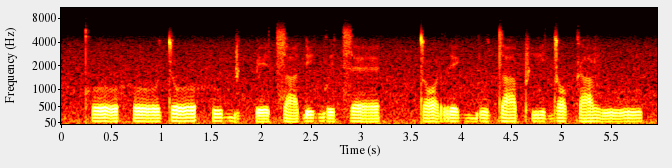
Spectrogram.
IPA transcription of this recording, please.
kʰoː˨ hoː˨ toː˦hu˦ bɪ˨k͡pe˨ t͡sa˨ɗi˦ɡʷi˨t͡sɛ˦˨ | tɔ˨re˦ɡ͡bu˨˦ ta˦pʰi˨ dɔ˦ka˦βuː˨˦

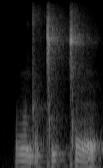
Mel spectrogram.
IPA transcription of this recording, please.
lˠœ̃daǀy ǀœ

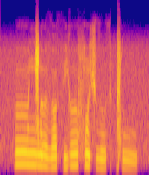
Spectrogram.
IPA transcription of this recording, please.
ɤː˥ŋ͡ǁɤ˥˧ðɔ˥˧θjɤː˥f ɔ̃˥ʃðu˥˧θǁu˥˧

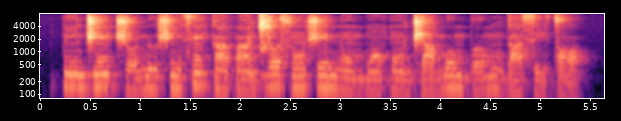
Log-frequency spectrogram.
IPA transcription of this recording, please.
pĩ˦ d͡ʒẽ˦t͡ʃɤ˨ nɯ˨ ʃĩ˨sẽ˦ kã˨pã˨d͡ʑɤ˦ sõ˦ʃe˦ nõ˨mbɔ̃˨põ˨ d͡ʒa˨mo˦mbɤ˨˦m ŋɡa˨si˨ dɒ˨

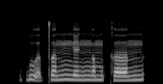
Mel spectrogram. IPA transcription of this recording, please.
ɓṵ˧˨ə̯t̪ə˨˦nŋe˧ ŋə˧mkə˨˦n

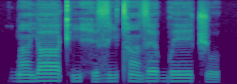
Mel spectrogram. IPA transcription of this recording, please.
ɡ͡bã˨jaː˦kʼi˨hɪ˨ zi˨tʰã˦˨zɛ˦ ɡʷeː˦t͡ʃʊ˨

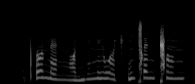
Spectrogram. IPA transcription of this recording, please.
pʼɤ˥ nɛ˩ ŋɔ̃˩bʲẽ˥nĩ˥wɤ˩ t͡ʃʼĩ˥ǀɛ˥ŋǁõ˥ŋ

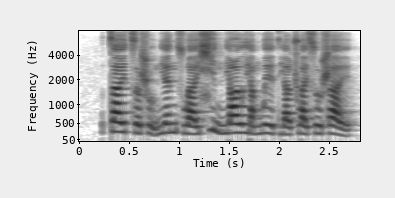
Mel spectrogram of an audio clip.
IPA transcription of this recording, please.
t̪a˥ɪ̯t͡sɤ˧˥ʂṵ˨˩ n̪jɛ˥nswa˧˥ɪ̯ ɕi˥˩n n̪jɑ˥ʊ̯ljä˨ mwe˥˩ɪ̯t̪jä˧˥ʈ͡ʂwa˧ɪ̯ su˥˧ʂa˥˩ɪ̯

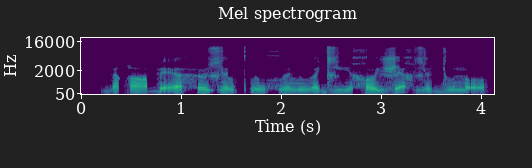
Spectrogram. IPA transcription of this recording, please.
bɘ˩qɑ˧˩˧ ɓɛ̰˥˩ɐ̯ hɵ˥˩ɕə˧˥lkʷʼə˧w xʷə˥˩lu˧˩˧ɐ̯ d͡ʑi˥˩ χo˥˩jʐɛ̰˥˩χʑə˩ ɟu˧˥nɔ̰˧

